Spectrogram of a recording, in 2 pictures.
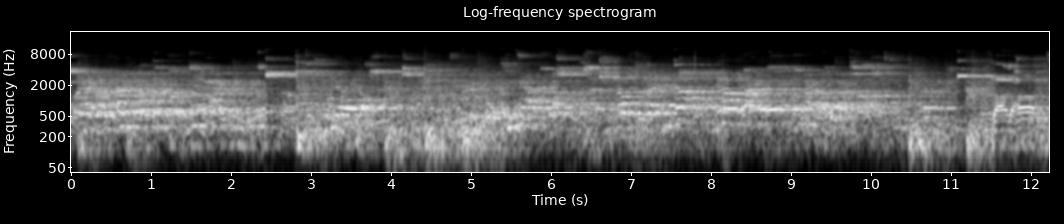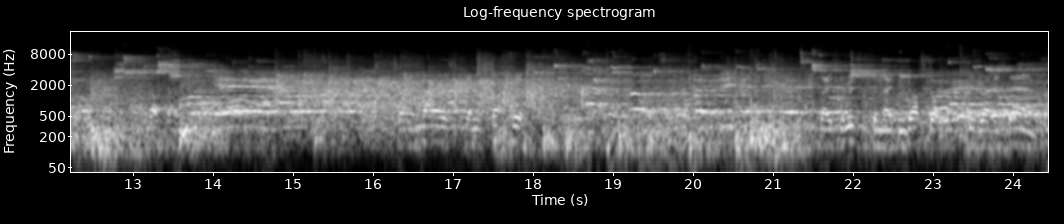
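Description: Young men shout and call out to each other on the court.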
